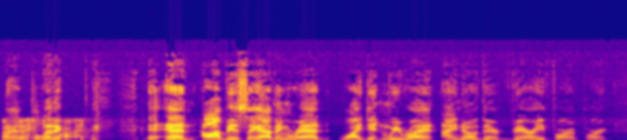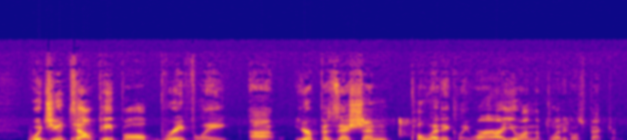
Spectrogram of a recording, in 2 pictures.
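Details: Adult male speaker; normal speech.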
